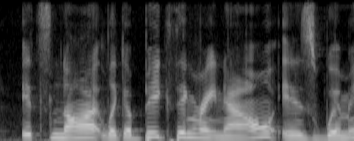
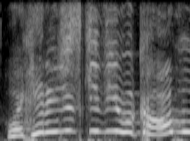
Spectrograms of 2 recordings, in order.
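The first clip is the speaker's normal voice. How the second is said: high, fast mock whine; mimicking friend; faster than usual. A woman mimics her friend's compliment, fast and high-pitched. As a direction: squeak it out fast, teasing a friend. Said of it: "you're like".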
